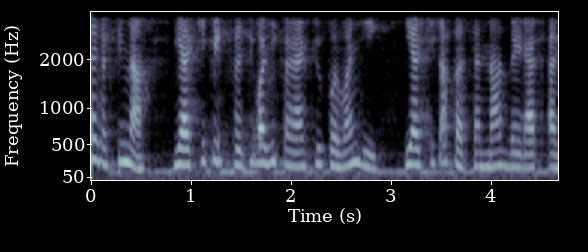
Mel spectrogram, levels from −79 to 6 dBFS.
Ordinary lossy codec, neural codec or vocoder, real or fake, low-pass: none; codec, 16 kHz, 1 kbps, FunCodec, trained on LibriTTS, 50 frames a second; fake; 3.6 kHz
